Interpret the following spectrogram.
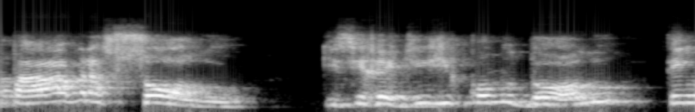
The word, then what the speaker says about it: dolo: fazer uma nota subir a pronúncia da palavra dolo eu durante muito tempo que sofrendo porque que o ódio ídolo é aberto se separaram detalhe muita gente chama o dolo de tolo com o fechado é e até eu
